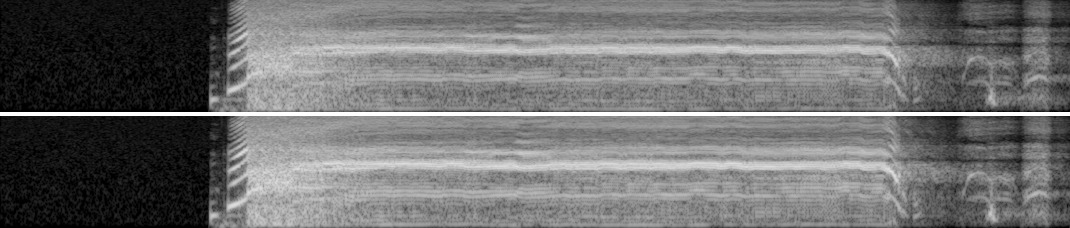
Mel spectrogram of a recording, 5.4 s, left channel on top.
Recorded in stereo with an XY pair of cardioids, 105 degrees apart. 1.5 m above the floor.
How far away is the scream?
About 0.7 m.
